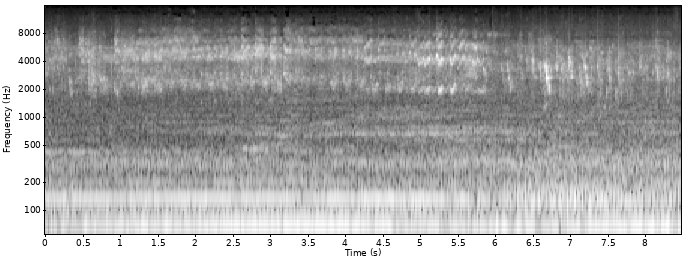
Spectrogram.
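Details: Swiftlets returning fill the air with a dense, continuous twittering of high chirps and buzzy squeaks, with a steady low hum running underneath.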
